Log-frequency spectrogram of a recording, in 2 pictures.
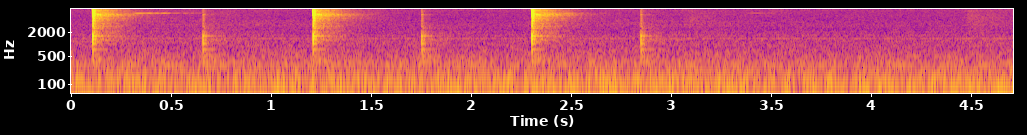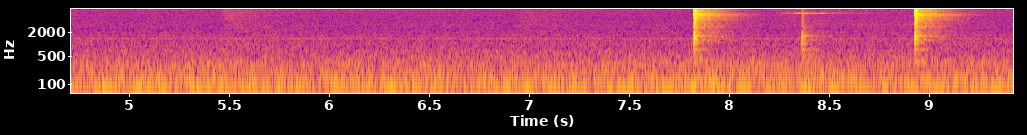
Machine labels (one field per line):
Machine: valve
